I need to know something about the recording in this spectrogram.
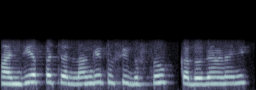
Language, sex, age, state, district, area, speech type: Punjabi, female, 18-30, Punjab, Shaheed Bhagat Singh Nagar, urban, conversation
